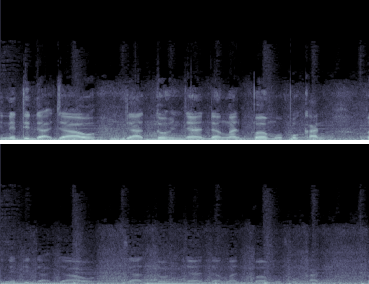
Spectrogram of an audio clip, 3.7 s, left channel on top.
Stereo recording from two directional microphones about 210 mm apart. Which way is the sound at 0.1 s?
55° left (ahead or behind).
